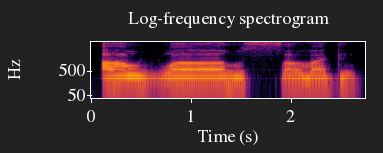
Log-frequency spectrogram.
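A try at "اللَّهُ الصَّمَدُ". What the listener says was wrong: Shotnya tebalkan lagi. Allahus somad.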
